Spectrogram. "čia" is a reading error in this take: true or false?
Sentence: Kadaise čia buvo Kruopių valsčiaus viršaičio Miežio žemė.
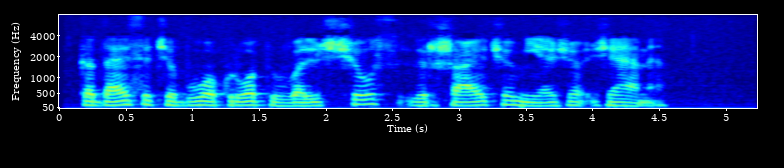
false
